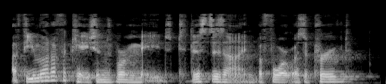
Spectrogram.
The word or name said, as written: modifications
